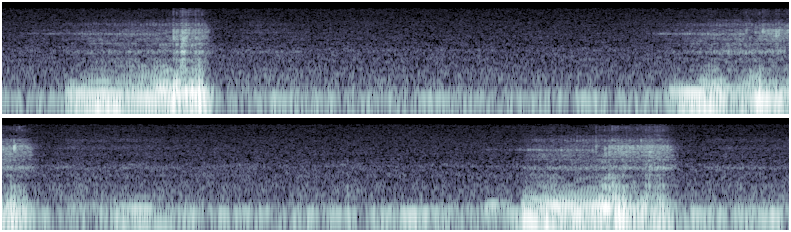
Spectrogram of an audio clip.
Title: Snoring puppy! Sounds like grandpa!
